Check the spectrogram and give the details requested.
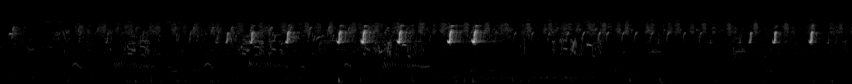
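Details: Common quail calling: short, sharp high notes repeated in quick clipped groups, with fainter chirping in the background.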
